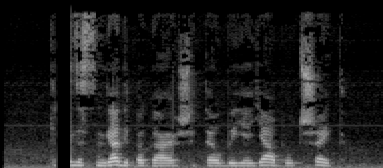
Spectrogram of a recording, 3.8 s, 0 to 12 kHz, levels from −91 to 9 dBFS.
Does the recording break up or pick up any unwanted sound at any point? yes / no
yes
